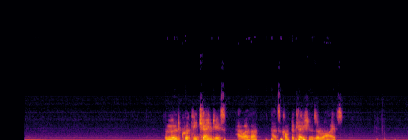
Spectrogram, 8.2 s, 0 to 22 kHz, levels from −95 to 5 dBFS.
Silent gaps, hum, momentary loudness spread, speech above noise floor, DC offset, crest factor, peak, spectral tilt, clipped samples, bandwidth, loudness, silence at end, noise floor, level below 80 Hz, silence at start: none; none; 11 LU; 32 dB; under 0.1%; 20 dB; -2 dBFS; -9 dB/octave; under 0.1%; 5.8 kHz; -20 LUFS; 0.6 s; -51 dBFS; -34 dBFS; 0.5 s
